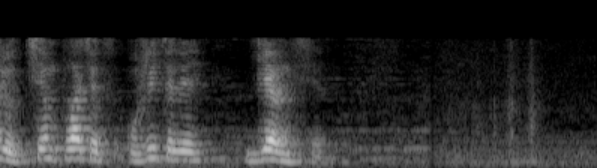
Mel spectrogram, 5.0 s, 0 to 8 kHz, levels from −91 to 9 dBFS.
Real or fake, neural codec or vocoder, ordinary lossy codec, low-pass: real; none; AAC, 16 kbps; 7.2 kHz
